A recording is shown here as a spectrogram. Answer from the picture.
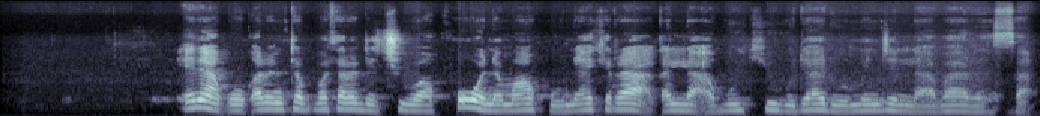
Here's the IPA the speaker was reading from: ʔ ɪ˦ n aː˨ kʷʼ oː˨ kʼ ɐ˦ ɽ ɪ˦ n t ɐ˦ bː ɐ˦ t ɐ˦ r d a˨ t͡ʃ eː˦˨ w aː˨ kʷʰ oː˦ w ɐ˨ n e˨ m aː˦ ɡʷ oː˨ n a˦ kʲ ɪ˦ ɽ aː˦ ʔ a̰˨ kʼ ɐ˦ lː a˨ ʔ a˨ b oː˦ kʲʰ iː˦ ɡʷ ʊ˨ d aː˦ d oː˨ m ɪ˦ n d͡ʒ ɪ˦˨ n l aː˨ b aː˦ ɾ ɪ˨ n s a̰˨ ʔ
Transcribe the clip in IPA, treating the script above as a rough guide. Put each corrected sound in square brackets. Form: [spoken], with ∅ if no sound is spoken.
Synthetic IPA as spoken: ʔ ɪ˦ n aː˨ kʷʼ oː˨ kʼ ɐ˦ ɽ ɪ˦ n t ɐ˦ bː ɐ˦ t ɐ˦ r d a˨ t͡ʃ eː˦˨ w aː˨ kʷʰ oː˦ w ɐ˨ n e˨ m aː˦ [kʷ] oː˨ n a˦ kʲ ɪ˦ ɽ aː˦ ʔ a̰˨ kʼ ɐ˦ lː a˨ ʔ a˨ b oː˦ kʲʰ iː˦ ɡʷ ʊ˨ d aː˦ d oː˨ m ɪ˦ n d͡ʒ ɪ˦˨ n l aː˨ b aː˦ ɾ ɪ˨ n s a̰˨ ʔ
